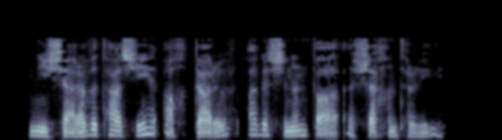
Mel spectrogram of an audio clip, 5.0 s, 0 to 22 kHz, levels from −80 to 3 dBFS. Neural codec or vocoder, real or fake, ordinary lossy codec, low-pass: codec, 24 kHz, 6 kbps, HILCodec; fake; MP3, 32 kbps; 7.2 kHz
